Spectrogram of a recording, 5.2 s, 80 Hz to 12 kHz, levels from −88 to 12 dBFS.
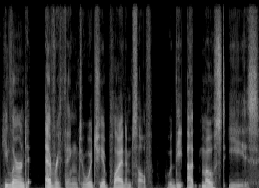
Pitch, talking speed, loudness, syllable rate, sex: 110 Hz, 150 wpm, -22 LUFS, 4.3 syllables/s, male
